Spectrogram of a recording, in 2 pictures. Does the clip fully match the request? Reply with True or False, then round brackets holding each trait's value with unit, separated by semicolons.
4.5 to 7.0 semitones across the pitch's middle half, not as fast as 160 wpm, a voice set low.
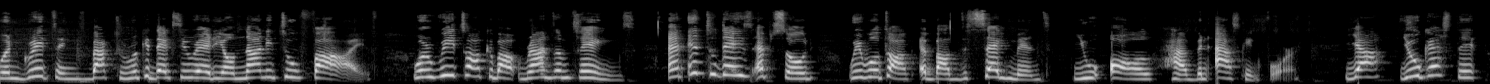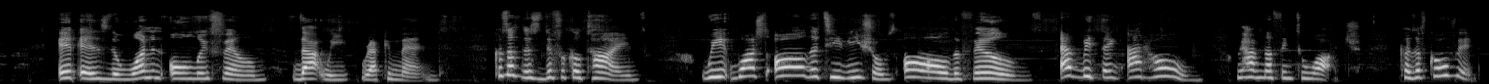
False (5.0 semitones; 135 wpm; 305 Hz)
